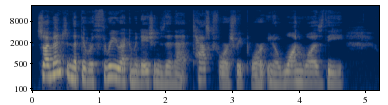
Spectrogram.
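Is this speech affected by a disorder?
No.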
